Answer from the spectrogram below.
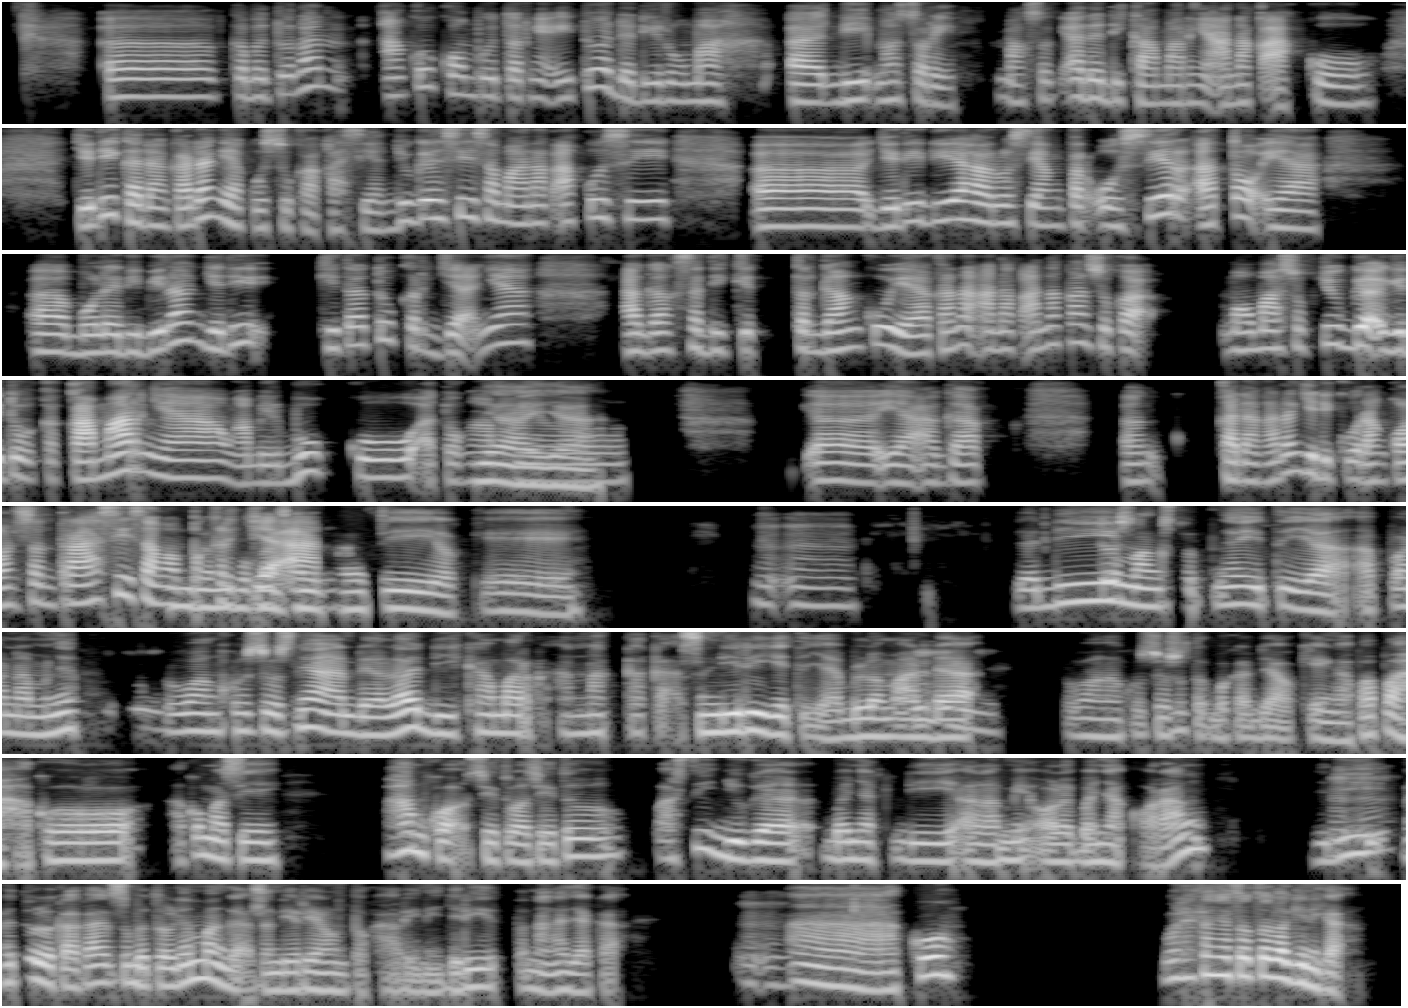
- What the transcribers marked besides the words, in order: other background noise
- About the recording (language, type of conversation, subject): Indonesian, advice, Bagaimana pengalaman Anda bekerja dari rumah penuh waktu sebagai pengganti bekerja di kantor?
